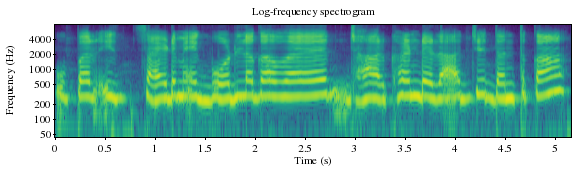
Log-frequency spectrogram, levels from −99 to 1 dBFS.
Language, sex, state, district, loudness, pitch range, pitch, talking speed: Hindi, female, Jharkhand, Ranchi, -13 LUFS, 260-295 Hz, 280 Hz, 150 wpm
